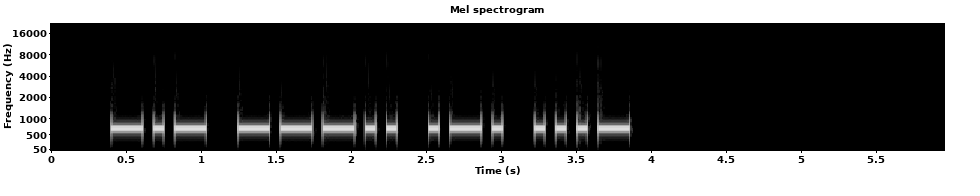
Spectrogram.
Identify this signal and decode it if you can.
Morse code, heard as a keyed tone, about 17 wpm, 700 Hz. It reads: K8RV
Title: USA Call Signs - 4 Characters - Repeated 2x - 17wpm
